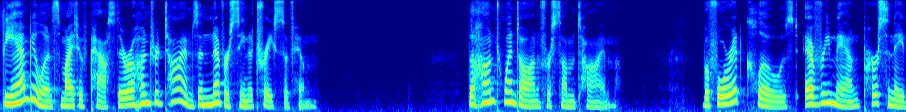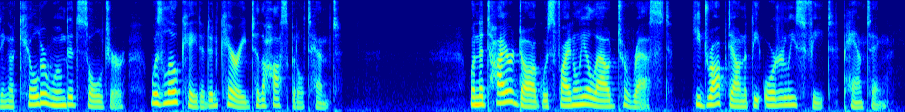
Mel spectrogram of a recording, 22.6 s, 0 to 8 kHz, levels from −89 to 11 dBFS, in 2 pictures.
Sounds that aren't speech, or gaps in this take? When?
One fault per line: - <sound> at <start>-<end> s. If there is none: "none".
none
